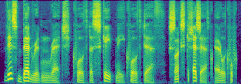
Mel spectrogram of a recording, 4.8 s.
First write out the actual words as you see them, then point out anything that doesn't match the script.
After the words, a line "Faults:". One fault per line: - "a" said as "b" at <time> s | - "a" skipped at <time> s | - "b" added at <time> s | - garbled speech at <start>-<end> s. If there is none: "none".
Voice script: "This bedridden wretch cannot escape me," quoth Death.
"This bedridden wretch quoth escape me," quoth Death. [garbled]
Faults:
- "cannot" said as "quoth" at 1.4 s
- garbled speech at 3.4-4.7 s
